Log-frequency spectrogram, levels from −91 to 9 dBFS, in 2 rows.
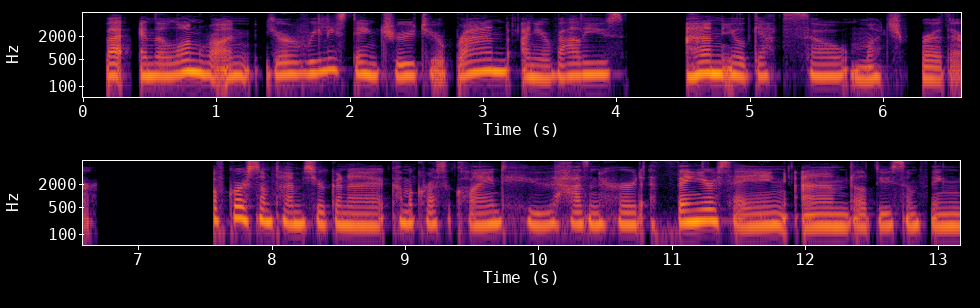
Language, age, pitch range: English, 10-29, 180-220 Hz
